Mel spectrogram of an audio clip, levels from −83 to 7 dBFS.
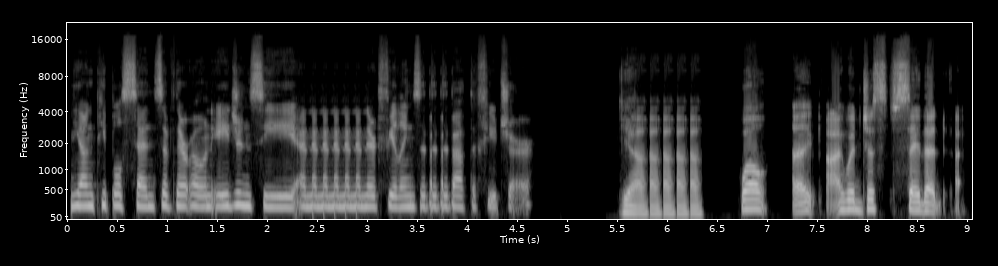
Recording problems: audio stuttering; at 2.5 s, at 3.5 s and at 5.5 s

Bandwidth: 17 kHz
